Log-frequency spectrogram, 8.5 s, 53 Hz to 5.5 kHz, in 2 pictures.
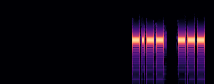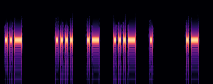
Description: Morse code, heard as a keyed tone, about 25 wpm, spaced as for 18 wpm, 600 Hz. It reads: YOU HAVE A
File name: WD204 18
